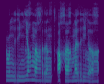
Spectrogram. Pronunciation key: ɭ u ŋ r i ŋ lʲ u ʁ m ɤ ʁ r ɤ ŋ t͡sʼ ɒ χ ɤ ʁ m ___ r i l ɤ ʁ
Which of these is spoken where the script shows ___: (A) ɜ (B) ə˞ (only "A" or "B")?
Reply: A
